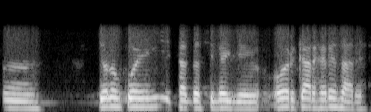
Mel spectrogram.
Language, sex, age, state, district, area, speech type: Dogri, male, 18-30, Jammu and Kashmir, Kathua, rural, conversation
